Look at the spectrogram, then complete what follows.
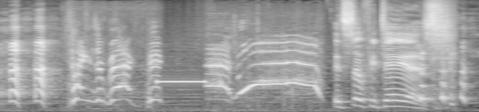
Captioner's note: beeps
